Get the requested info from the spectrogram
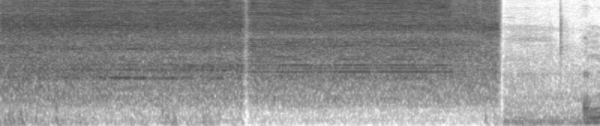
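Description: Angle grinder grinding down a weld bead on the steel frame's step notch: a steady, high grinding noise that cuts off abruptly about three seconds in.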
